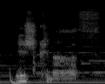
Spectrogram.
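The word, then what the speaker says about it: Ishkanah: I'm gonna do Ishkanth, or however you pronounce that. A sorcery. It's Ishkanath, an instant, and an artifact.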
